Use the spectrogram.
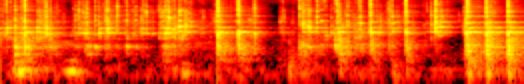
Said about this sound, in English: Mix it going in. Yep. It's got that lime green. Yep. Yep. Go ahead and stir. Ooh.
